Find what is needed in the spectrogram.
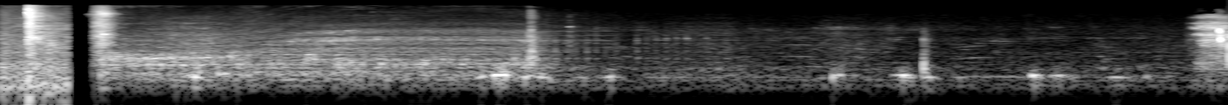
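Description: Lighter clicking and igniting, then its flame hissing softly for about three seconds as it lights an alcohol lamp, fading out. A few faint small taps follow.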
